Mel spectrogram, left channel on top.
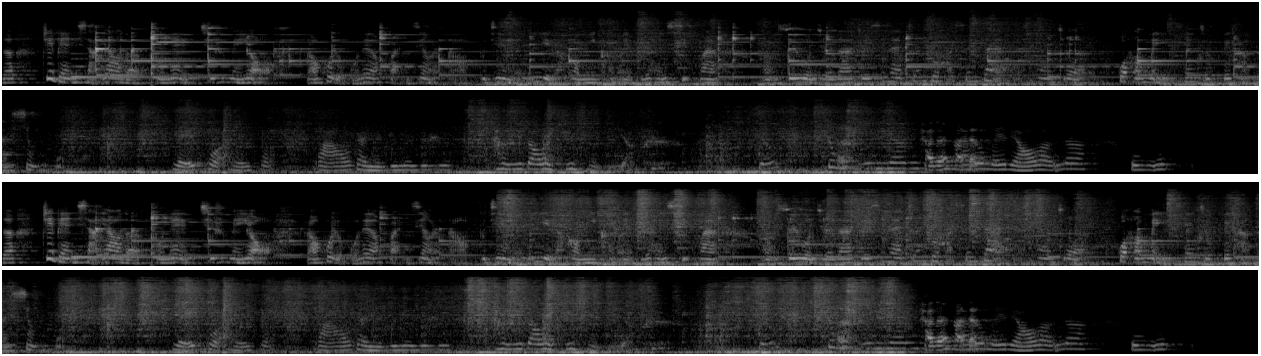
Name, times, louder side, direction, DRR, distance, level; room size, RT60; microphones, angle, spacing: voice 1, 0.0-10.9 11.2-13.2 20.9-21.1 21.7-22.3, right 2 dB, 30° right, 6 dB, 3.2 m, -41 dB
sound 1, 0.7-6.6 7.0-12.7, left 5 dB, 35° left, 1.7 m, -43 dB
sound 2, 4.3-22.2, right 6 dB, 75° right, 2.4 m, -41 dB
voice 2, 14.3-17.1 17.4-21.8 22.2-24.5, left 1 dB, 15° left, 11 dB, 1.1 m, -46 dB
24.0 x 21.5 x 9.6 m, 0.63 s
head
